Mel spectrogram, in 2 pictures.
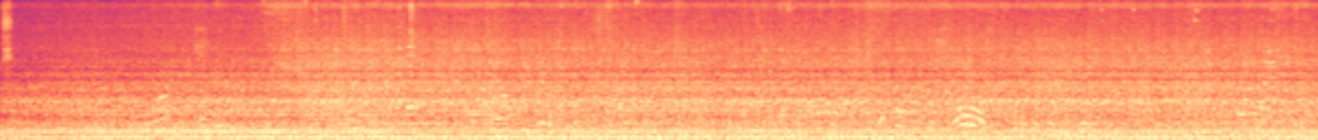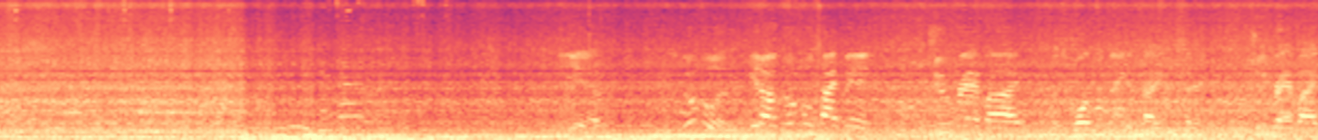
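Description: Steady low rumble of city traffic, with transit buses idling at the curb. Faint voices talking are heard over it in the second half.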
